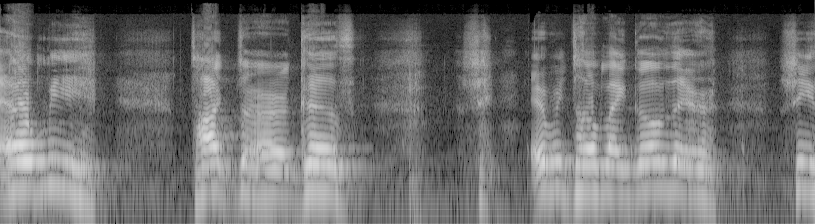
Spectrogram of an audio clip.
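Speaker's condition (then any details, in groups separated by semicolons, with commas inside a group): Cerebral palsy; present from birth, premature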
